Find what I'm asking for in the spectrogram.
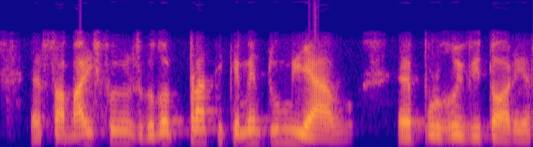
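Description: An unremarkable speaking voice, this man's sits at a medium pitch with fairly even intonation. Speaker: sports journalist. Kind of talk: radio analysis. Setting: phone call. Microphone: bad phone line, dropping out.

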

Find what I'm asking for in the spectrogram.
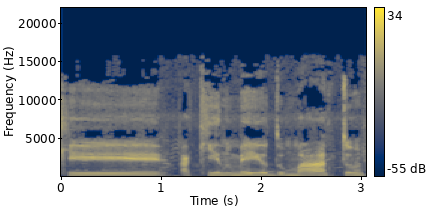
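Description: A woman's fairly high voice in a Brazilian accent, fairly even in intonation, with music in the background. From southern Brazil. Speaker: missionary. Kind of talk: interview.

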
